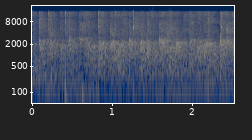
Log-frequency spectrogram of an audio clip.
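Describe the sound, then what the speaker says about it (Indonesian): Students at a workplace safety outreach session at SMK N 1 Bebandem break into applause, a dense, steady wash of many hands clapping at once, close and loud throughout, with no voices standing out. "Tepuk tangan buat kita semua."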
